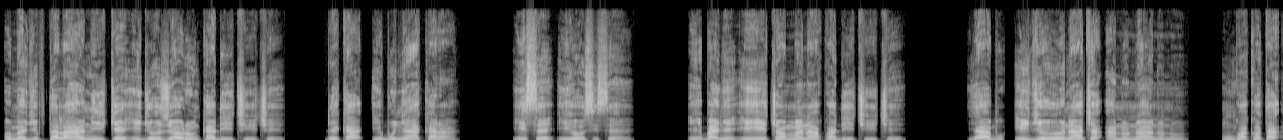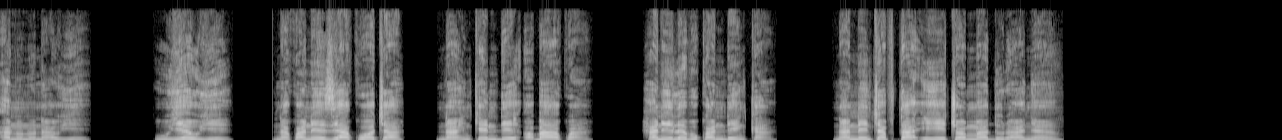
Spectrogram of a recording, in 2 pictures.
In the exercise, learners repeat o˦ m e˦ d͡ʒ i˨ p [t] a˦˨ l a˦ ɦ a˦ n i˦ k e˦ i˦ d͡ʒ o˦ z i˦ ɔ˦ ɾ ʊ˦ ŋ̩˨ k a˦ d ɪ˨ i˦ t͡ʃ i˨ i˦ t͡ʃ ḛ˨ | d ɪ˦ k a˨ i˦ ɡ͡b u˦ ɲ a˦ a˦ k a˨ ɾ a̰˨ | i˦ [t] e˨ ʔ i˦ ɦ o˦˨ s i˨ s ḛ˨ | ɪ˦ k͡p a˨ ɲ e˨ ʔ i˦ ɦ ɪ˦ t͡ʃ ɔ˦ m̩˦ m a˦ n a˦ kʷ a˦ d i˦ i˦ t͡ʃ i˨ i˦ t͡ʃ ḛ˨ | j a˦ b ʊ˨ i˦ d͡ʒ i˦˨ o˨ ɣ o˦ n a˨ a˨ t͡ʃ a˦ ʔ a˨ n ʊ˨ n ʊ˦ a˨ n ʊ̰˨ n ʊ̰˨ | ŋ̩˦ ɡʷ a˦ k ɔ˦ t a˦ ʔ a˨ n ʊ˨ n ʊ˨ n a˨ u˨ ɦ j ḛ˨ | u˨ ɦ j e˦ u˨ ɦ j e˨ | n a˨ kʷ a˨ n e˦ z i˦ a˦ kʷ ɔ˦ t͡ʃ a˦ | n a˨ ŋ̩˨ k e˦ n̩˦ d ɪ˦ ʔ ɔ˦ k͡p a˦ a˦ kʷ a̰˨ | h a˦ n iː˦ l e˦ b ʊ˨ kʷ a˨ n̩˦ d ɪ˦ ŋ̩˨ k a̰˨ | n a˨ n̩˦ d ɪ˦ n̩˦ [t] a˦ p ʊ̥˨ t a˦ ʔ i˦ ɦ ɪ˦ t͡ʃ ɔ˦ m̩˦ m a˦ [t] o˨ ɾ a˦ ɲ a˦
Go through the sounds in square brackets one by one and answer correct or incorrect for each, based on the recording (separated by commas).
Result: correct, incorrect, incorrect, incorrect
